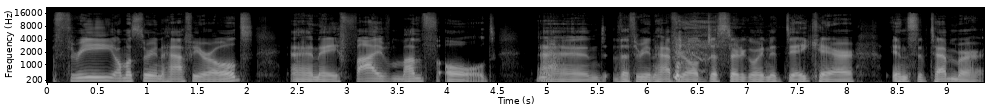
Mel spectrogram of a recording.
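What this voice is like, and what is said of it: Congested voice, sounds like a cold. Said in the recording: “if I sound like I have a cold right now”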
